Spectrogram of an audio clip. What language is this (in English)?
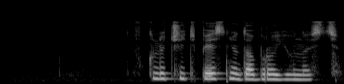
Russian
